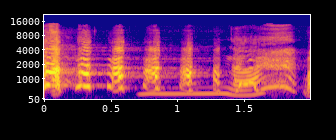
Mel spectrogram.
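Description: Talk-show speech with a short chuckle at the start, followed by one long, held vowel and a breathy sound near the end.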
